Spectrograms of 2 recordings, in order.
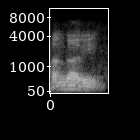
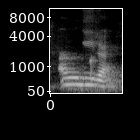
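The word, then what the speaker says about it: Aṅgirā: Not Angari. Read again. How to pronounce that? You read correctly only, but it is not Angari. What is the last word? Angara. Angira. Angira.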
